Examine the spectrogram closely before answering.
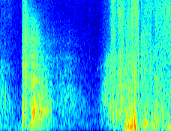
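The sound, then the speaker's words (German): Shotgun fire aimed at rabbits in a field: one sharp, loud report that rings out and decays, then after a quieter gap a longer burst of rough noise with a few smaller cracks. “Die schießen hier überall mit Schrot nach so Karnickel”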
